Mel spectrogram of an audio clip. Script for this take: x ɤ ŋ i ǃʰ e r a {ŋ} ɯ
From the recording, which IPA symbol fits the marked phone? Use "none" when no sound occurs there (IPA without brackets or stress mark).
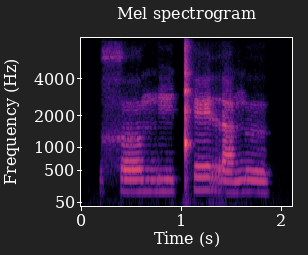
ŋ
